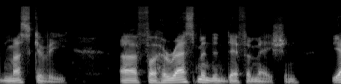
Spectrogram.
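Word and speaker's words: Miscavige: Church of Scientology David you spell it miscavage but people pronounce it Muscovy for harassment and defamation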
